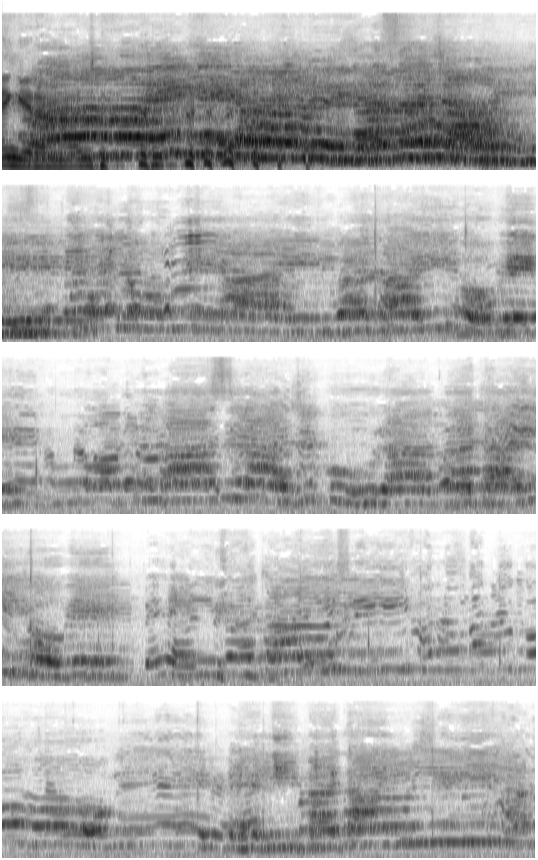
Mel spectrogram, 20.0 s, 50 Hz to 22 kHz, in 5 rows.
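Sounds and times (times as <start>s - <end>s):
women singing devotional song: 0.0s - 20.0s.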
